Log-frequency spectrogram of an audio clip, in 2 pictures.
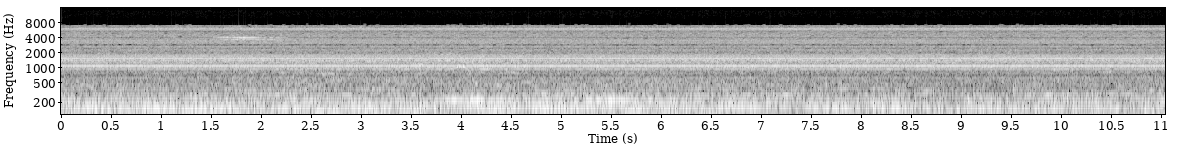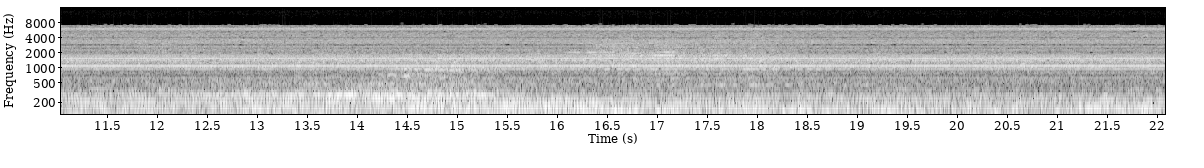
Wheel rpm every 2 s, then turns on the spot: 0, 0, 0, 0, 0, 0, 0, 0, 0, 0, 0.
none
